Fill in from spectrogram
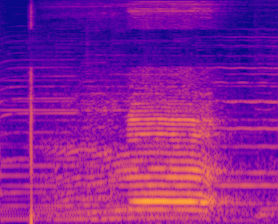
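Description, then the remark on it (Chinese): A sharp click, then the angry bull king of a children's story gives a single loud bellow lasting about half a second: a deep, buzzing, harmonic roar that swells and then drops off. No one speaks. “爱生气的牛大王大吼一声。”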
